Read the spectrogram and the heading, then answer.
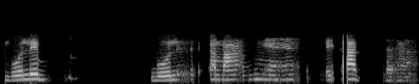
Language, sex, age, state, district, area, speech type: Hindi, female, 45-60, Bihar, Begusarai, rural, conversation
